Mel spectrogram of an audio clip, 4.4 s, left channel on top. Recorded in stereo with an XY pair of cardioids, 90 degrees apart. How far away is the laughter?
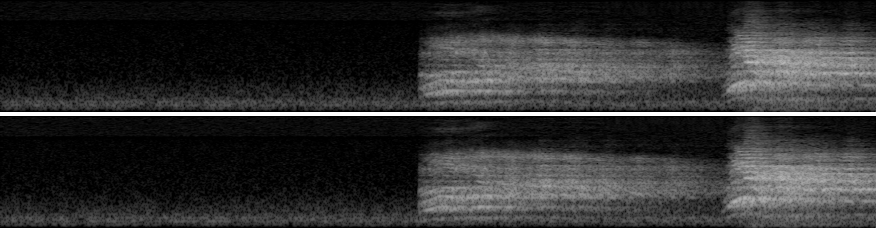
About 1.3 m.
